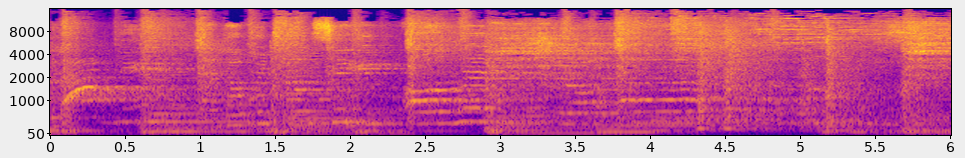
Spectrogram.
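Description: Live jazz combo playing: a woman sings the melody over electric bass, drums and percussion, with the bass line walking underneath and cymbals and drums keeping a steady beat.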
